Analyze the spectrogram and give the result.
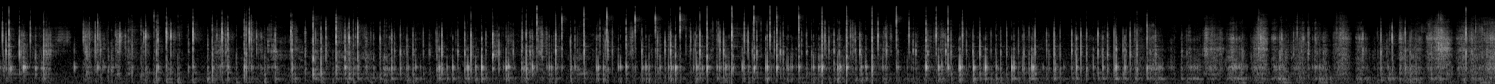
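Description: Long nails rapidly tap and scratch the sides of the hollow plastic body of a Canon DSLR standing on a tripod, picked up by the camera's built-in mic. Fast, dense, bright clicks and light scraping run steadily throughout, with very short decay and no low-end weight.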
